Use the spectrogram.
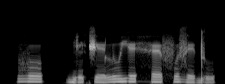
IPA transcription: ɣo˦ | ɡĩ˨t͡ʃeː˨lu˦je˦ hɛ˦ fʊ˦ze˨du˨

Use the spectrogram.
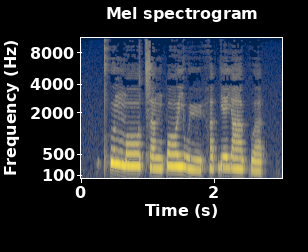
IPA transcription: kʷʰɐ˥ŋmɔː˧ t͡sɐ˨ŋpɔː˧j wyː˨˩hɐ˧t̚je˧jaː˧ kʷɐ˨t̚

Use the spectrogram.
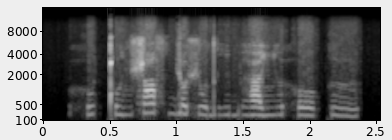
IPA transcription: huǃuʎʃisˤ ɟuʃodʱibʱa ʎɯho kɯ

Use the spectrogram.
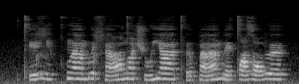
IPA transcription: tʼe˩˥ɮi˩˥kʷʰãː˦bə˦ ɬãː˩˥dˤœ̃˦ ʃu˩˥jãː˦tʼə˩˥ pãː˩˥bɛ˩˥ ta˩˥zˤœ˩˥vœ˦

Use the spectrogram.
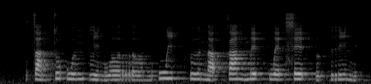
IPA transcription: ta˨˩ntu˥˩ʔwɯ˦˥ŋ pli˨˩nwɤː˧rɤː˧ŋ | wi˥˩ʔpʰɯː˧ na˨˩t̚ka˥˩n me˥˩ʔkwe˦˥ʔseː˥˩t̚ʔɯ˨˩k̚ ri˥˩n

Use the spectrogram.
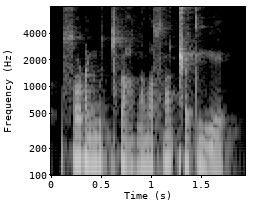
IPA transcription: sˤoɽe ŋuǀʰoʁdˤũðˤy sˤɛ̃ǁœ tie̯

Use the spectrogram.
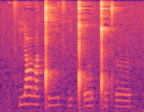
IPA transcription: t͡sʼiːðˤɛ ǃiːt͡sʼi ǃʼorǃʏ tʼɵː

